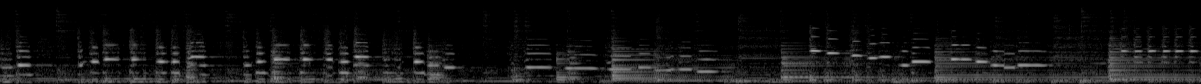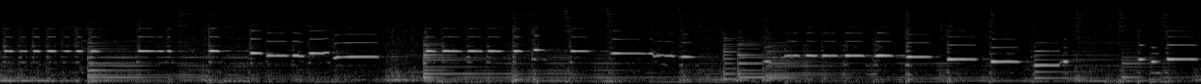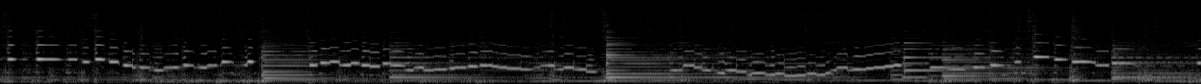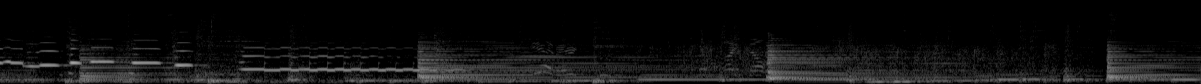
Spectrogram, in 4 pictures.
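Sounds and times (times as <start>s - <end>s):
drums and cymbals: 0.0s - 48.0s
jazz flute solo: 0.0s - 48.0s.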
